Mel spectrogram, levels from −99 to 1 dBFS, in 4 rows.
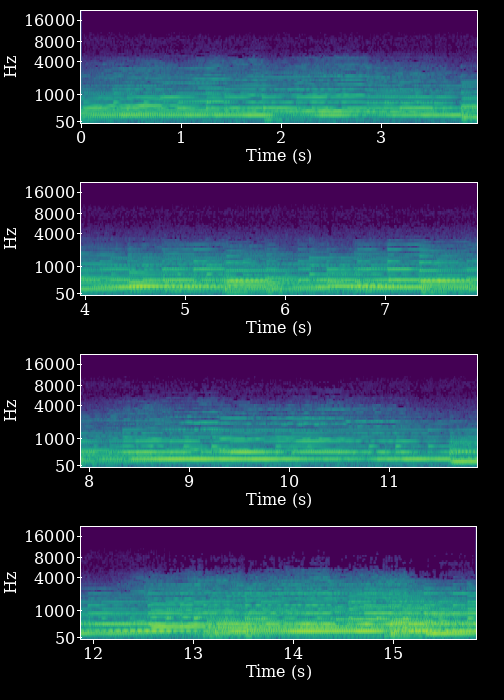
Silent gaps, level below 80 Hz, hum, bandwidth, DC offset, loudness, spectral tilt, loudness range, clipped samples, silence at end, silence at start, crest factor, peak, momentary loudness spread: none; -54 dBFS; none; 4.9 kHz; under 0.1%; -26 LUFS; -10.5 dB/octave; 7 LU; under 0.1%; 0 s; 0 s; 18 dB; -8 dBFS; 10 LU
